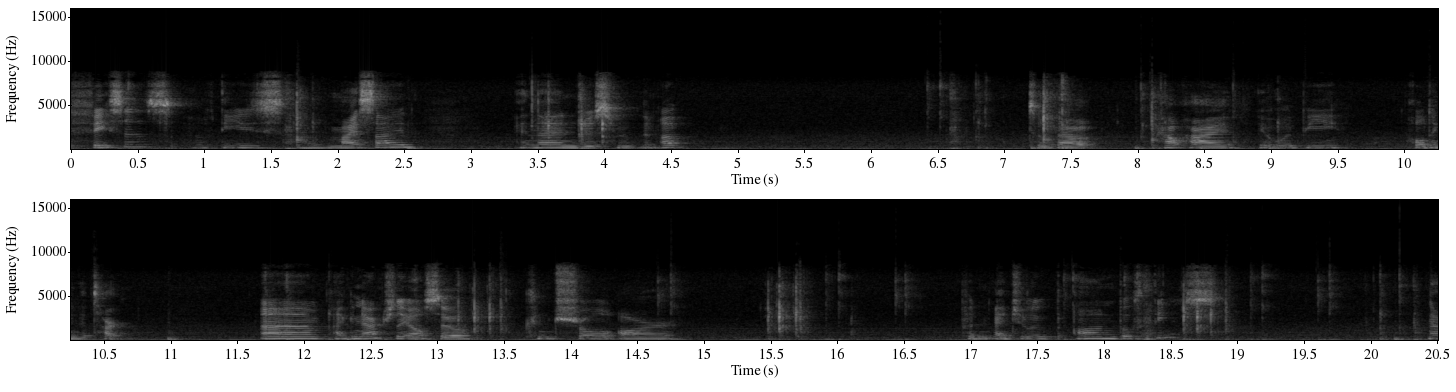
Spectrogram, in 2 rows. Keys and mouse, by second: 0.4 click, 1.8 middle click, 3.5 g, 6.8 shift+middle click, 7.6 shift+middle click, 8.2 click, 8.3 middle click, 9.0-11.0 middle drag, 11.7 middle click, 12.2 middle click, 12.9 click, 13.3 ctrl+r, 15.5 ctrl+r, 15.9 typing, 18.7 ctrl+r, 20.1 click.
